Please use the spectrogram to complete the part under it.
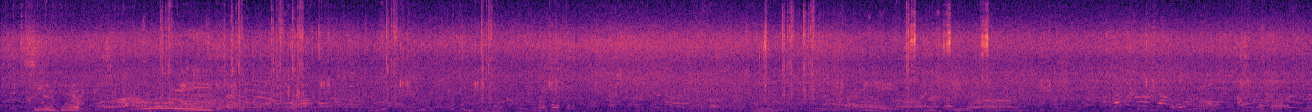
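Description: A geyser's column of water and steam roars and hisses steadily.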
